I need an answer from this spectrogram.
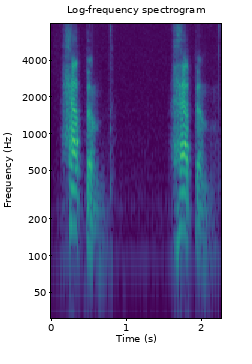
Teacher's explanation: Então conecto o D o N, conecto o N ao D.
